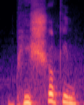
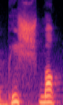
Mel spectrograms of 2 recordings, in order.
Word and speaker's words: ভীষ্মক: কি কংশ নিজের পিতা উগ্রসেনকে বন্দি করে রেখেছিলেন ভীষ কিন্তু ভীষক ভীষণ নয় ভীষ্মক ভয় দীর্ঘ মূর্ধনশয় কী মক ভয় বানানটা হচ্ছে ভয় দীর্ঘি ভি মূর্ধন্যস কয় মীষ্মক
